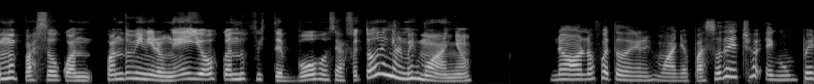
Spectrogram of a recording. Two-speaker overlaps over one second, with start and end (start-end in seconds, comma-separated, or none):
none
